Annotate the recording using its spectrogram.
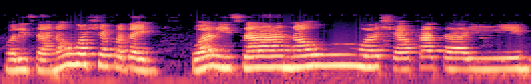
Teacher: Idgham bi gunnah. Cara membacanya harus mendengung.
